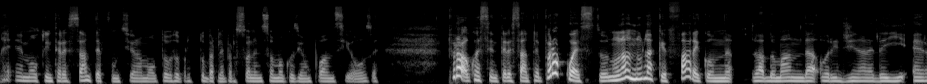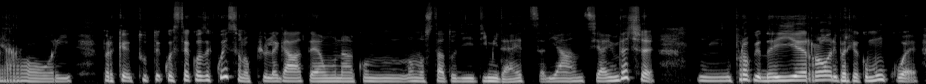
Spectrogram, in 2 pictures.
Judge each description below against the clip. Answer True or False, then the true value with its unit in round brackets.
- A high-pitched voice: False (155 Hz)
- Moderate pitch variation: True (3.0 semitones)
